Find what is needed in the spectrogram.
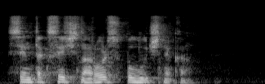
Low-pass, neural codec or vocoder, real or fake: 9.9 kHz; vocoder, 22.05 kHz, 80 mel bands, WaveNeXt; fake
